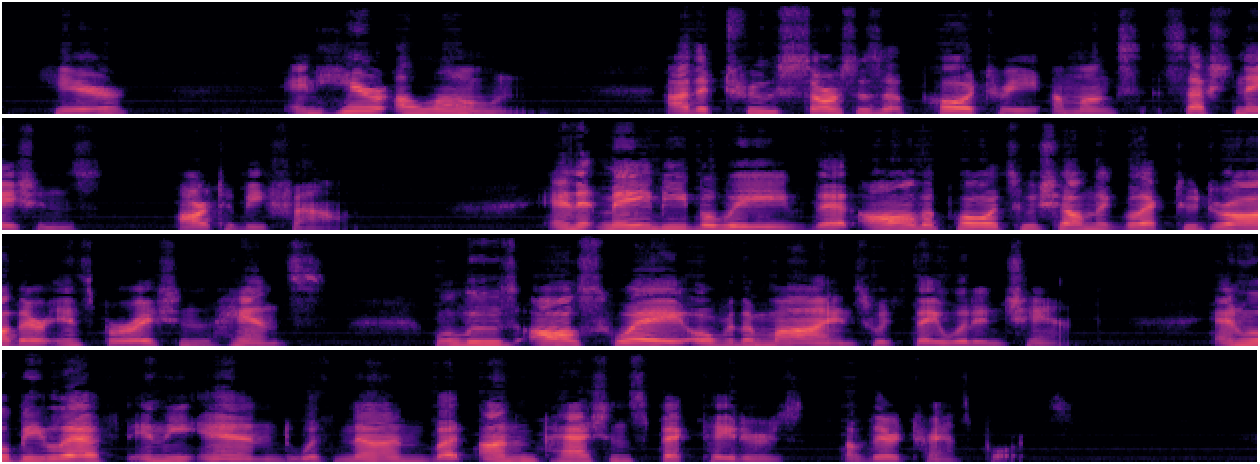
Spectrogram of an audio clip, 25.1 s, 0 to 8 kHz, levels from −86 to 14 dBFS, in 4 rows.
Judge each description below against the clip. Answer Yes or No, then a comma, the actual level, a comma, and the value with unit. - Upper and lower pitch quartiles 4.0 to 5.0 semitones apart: Yes, average, 4.4 semitones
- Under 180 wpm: Yes, average, 140 wpm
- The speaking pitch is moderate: Yes, medium, 160 Hz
